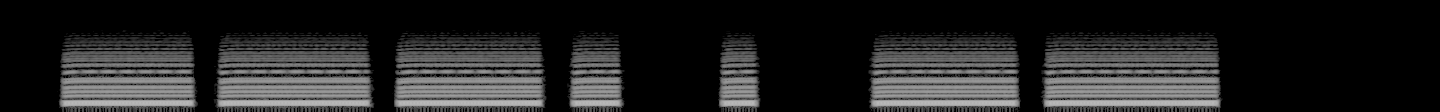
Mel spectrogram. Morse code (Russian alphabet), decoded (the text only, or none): ЧЕМ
